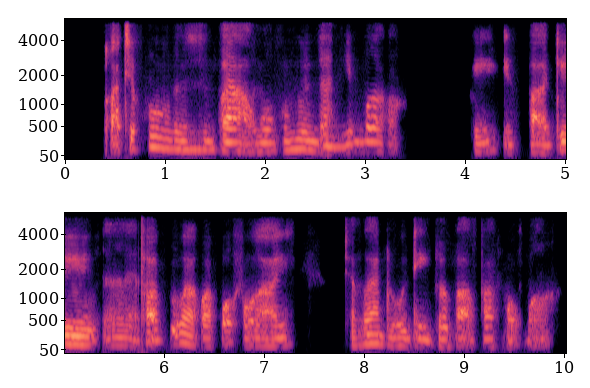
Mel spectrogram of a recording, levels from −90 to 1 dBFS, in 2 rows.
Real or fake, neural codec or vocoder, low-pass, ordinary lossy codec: fake; codec, 16 kHz, 1 kbps, FreqCodec, smaller model; 5.4 kHz; none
